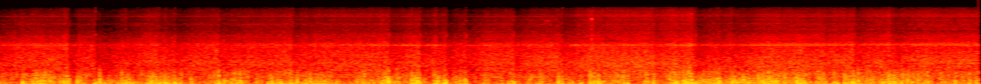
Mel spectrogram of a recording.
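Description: Wind rushes and buffets loudly past a moving motorcycle.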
